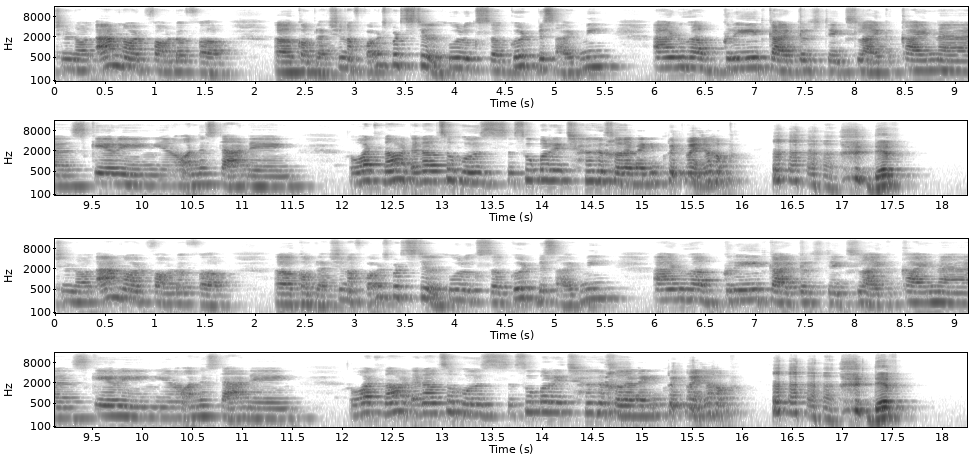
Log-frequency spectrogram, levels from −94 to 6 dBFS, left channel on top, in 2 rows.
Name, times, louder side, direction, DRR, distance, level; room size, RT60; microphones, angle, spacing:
voice 1, 0.0-11.6 12.1-15.9, left 3 dB, 65° left, 1.7 m, -35 dB
voice 2, 16.3-17.6, right 3 dB, 20° right, 0.7 m, -30 dB
7.0 x 2.8 x 5.9 m
head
